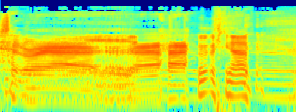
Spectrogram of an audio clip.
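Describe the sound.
A voice imitates the deafening growl a giant mosquito makes as it tries to take off: a long, droning, groaning hum that breaks into a few choppy grunting bursts, fairly loud throughout.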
